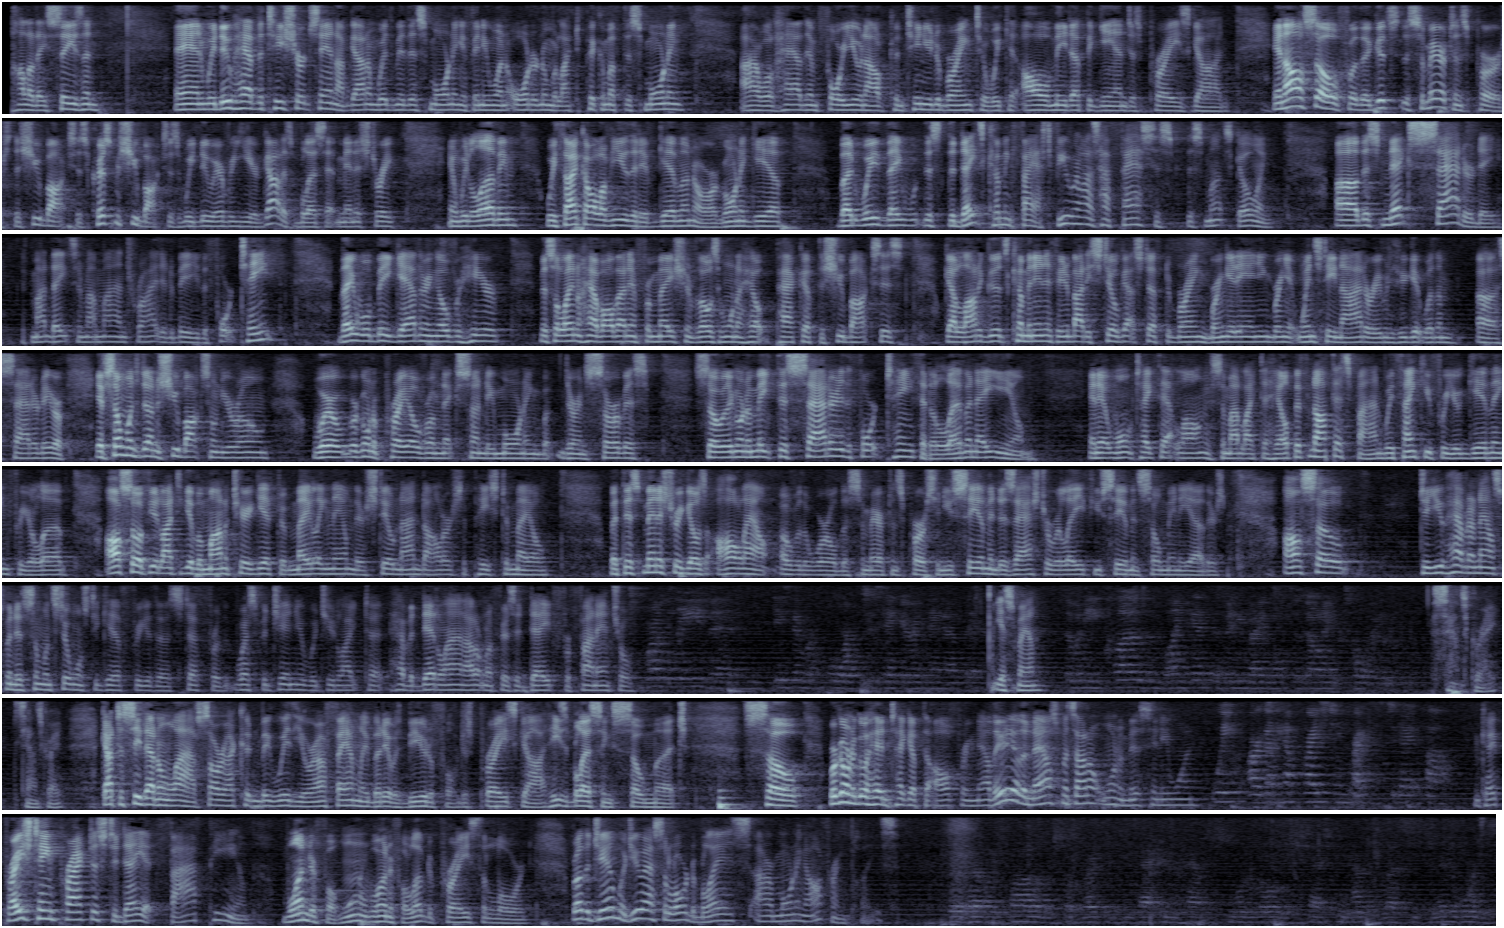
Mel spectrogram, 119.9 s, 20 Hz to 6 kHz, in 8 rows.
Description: Mark 8:34-37 Service Type: Sunday Morning Services Topics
